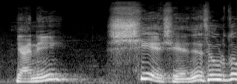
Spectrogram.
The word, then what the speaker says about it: 谢谢: देखना है यह देखें यह जो टोन है ना ये इसके ऊपर आएगी शे श वो न्यूट्रल हो जाएगा वहां पर हम टोन नहीं लगाएंगे और इसको प्रोनाउंस कैसे करेंगे शे शे अब दूसरे बंदे ने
